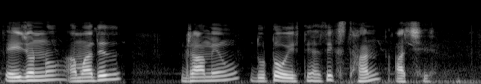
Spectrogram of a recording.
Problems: constant background noise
